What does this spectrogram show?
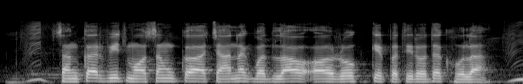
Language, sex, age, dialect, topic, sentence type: Bhojpuri, male, 18-24, Western, agriculture, statement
